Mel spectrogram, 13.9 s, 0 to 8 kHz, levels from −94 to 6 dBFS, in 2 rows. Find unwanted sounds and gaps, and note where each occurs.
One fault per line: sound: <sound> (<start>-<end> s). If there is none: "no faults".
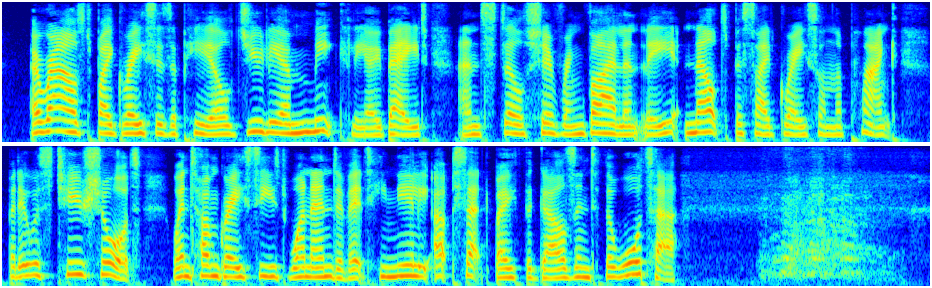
sound: laugh (12.6-13.8 s)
